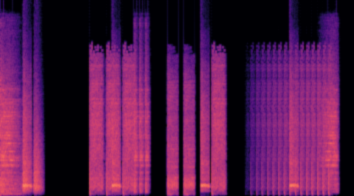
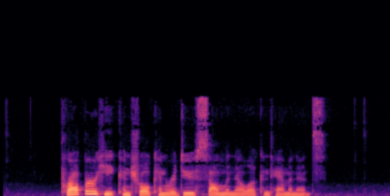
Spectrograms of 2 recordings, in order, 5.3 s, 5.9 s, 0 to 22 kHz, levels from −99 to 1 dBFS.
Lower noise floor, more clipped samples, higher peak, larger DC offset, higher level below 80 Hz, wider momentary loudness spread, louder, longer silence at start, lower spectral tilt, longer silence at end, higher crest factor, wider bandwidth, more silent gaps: first, under -90 dBFS vs -70 dBFS; neither; second, -10 dBFS vs -4 dBFS; neither; second, under -90 dBFS vs -66 dBFS; about the same, 12 LU vs 13 LU; second, -28 LUFS vs -24 LUFS; second, 0 s vs 0.9 s; second, 3 dB/octave vs -6.5 dB/octave; second, 0.25 s vs 1.05 s; about the same, 20 dB vs 20 dB; first, over 20 kHz vs 11.5 kHz; first, 0.66-1.33 s, 2.25-2.50 s, 2.67-2.75 s, 2.92-3.00 s, 3.40-3.67 s vs none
